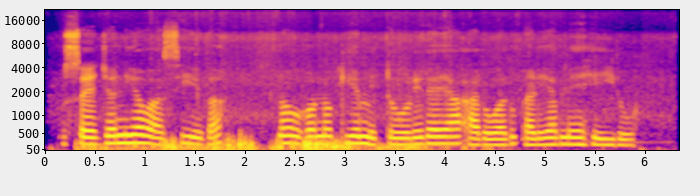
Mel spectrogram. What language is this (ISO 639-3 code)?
kik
